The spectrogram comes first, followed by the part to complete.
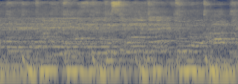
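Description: A church chorus: voices singing over loud music with a strong, pulsing bass.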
